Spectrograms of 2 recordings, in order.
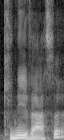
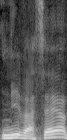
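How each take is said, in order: First: The name is said with German pronunciation. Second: The name is said with French pronunciation. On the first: "je vais prononcer ça à l'allemande" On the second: "prononçons à la française"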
